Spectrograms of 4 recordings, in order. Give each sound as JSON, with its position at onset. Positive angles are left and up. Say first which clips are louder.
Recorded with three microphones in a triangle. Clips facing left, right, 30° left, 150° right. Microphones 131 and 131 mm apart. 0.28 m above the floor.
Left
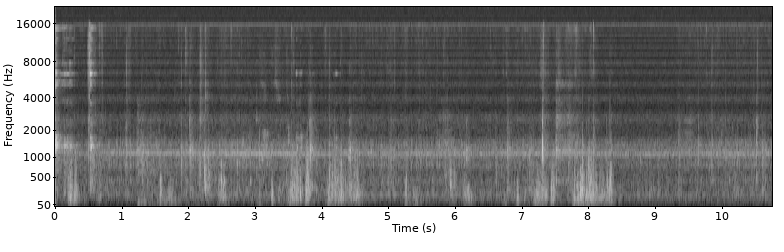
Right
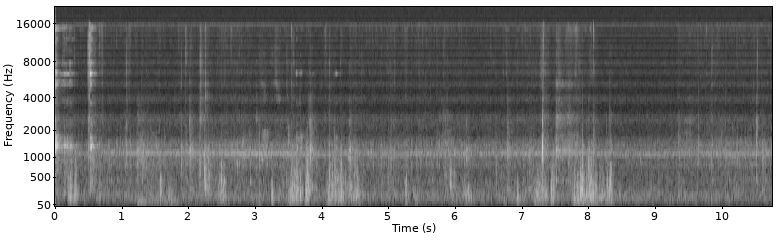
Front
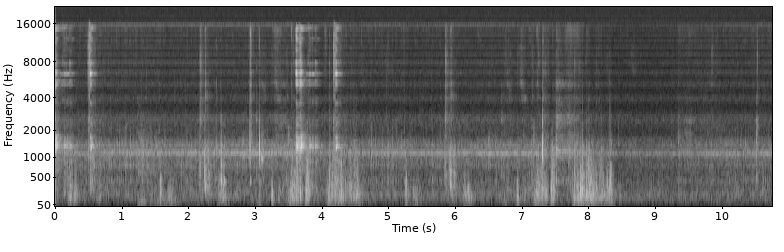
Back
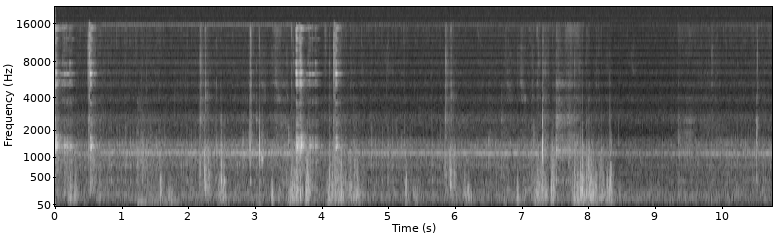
{"t": 1.2, "sound": "an explosion", "louder": "right 1 dB, back 2 dB", "azimuth_deg": -135, "distance_m": 8.5}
